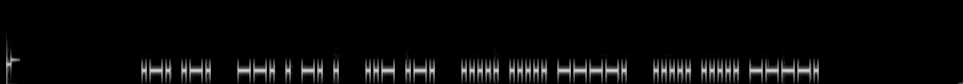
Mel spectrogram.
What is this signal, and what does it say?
Morse code, heard as a keyed tone, about 30 wpm, 690 Hz. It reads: RR GENE UR 559 559
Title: SOTA QSO Practice 30wpm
